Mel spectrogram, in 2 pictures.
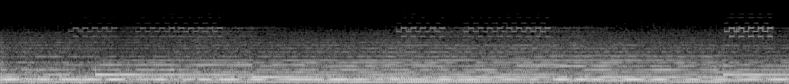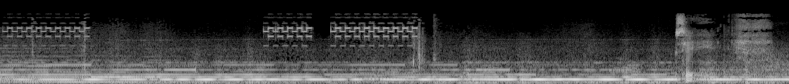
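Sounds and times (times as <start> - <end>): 
steady sustained musical drone: 0.0 - 15.7
telephone ringing: 0.7 - 2.7, 4.0 - 5.8, 7.2 - 8.9, 10.5 - 12.2.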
